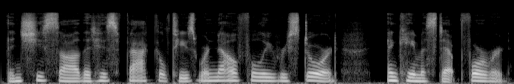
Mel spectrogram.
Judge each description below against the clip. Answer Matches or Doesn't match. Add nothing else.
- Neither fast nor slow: Matches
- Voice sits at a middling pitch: Matches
